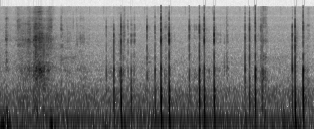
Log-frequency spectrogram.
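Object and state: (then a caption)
Empty cardboard box scratched. Fingernails scratch the flat inner base of an empty, hollow, round cardboard gift box with a white paper lining, held on its side. A soft, brushing scrape opens the clip, followed by irregular, short, dry scratches and crisp ticks that reach bright highs over a low, hollow rumble. Each sound stops almost instantly.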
